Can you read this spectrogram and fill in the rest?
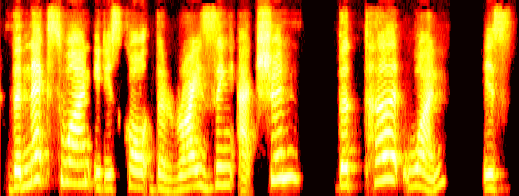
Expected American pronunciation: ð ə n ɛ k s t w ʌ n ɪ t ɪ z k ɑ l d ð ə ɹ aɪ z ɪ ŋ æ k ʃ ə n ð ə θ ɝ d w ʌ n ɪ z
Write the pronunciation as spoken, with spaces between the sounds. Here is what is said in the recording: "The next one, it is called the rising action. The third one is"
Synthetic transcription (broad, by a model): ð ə n ɛ k s t w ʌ n ɪ t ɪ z k ɑ l d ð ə ɹ aɪ z ɪ ŋ æ k ʃ ə n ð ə t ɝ d w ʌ n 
